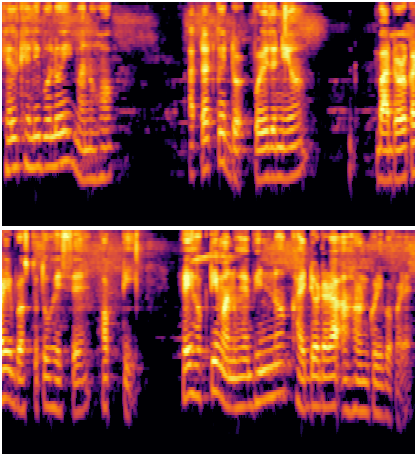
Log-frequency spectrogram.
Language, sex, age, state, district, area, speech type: Assamese, male, 18-30, Assam, Dibrugarh, urban, spontaneous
